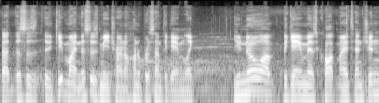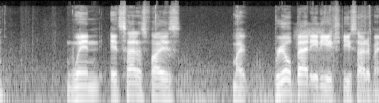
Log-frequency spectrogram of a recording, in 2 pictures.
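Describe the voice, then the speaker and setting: A man with a Boston accent speaks at a moderate pace and medium pitch, with ordinary pitch variation. He leaves long, frequent pauses. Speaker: gaming streamer. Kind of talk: live gameplay stream chat. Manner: animated.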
